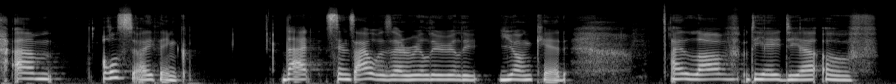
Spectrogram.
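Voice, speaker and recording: A woman talks at a very slow pace with long, frequent pauses and very even loudness. Her fairly high pitch holds a fairly even intonation. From Mexico. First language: Spanish. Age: 30s. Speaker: visual artist. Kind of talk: podcast interview.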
